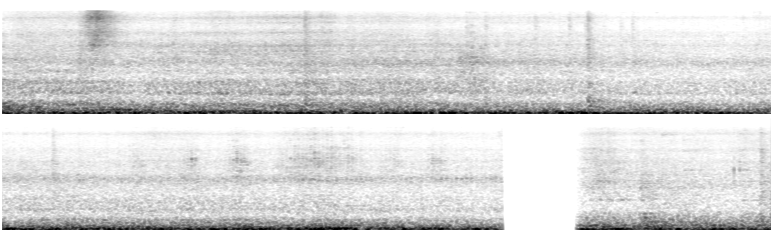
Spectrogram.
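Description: A tour bus with a Trijaya Union body, at a gathering of tour coaches, roars loudly and steadily as its engine is revved, with a brief cut to silence near the end before the rumble resumes.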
